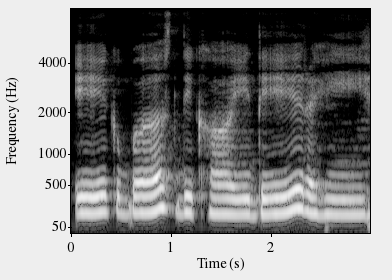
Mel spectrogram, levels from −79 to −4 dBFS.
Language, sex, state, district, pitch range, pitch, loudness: Hindi, female, Madhya Pradesh, Umaria, 165-180 Hz, 175 Hz, -14 LUFS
